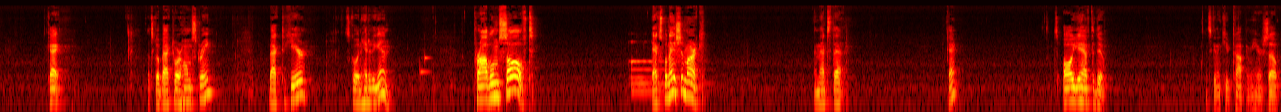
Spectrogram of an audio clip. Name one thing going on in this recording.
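A man speaks slowly and clearly, dictating into a phone close by.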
